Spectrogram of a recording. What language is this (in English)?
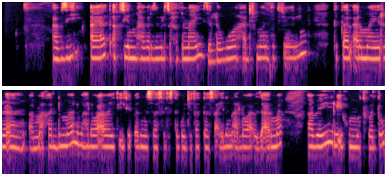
Tigrinya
